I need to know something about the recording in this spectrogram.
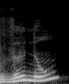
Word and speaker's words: venons: Okay, O-N in your nose, on.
